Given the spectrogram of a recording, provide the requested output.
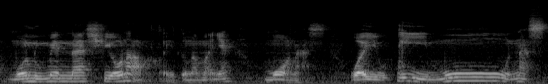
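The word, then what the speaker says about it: ويقيمون: Wa yuqimunas, tapi jangan wa yuqimonas, jangan bacanya, tapi wa yuqimunas, nas sholah ya, jangan wa yuqimunas.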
